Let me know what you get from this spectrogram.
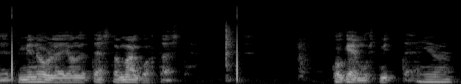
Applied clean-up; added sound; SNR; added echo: classical method log-MMSE.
